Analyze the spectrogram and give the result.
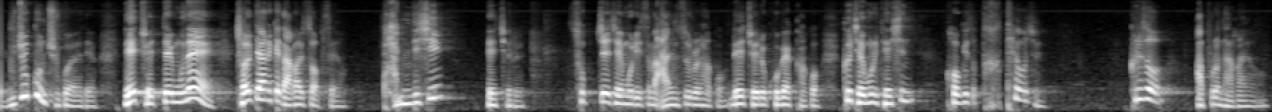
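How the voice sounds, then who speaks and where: A man in his forties preaching a sermon as pastor, telling a family story with laughter and asking the congregation questions. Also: fairly high pitch.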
